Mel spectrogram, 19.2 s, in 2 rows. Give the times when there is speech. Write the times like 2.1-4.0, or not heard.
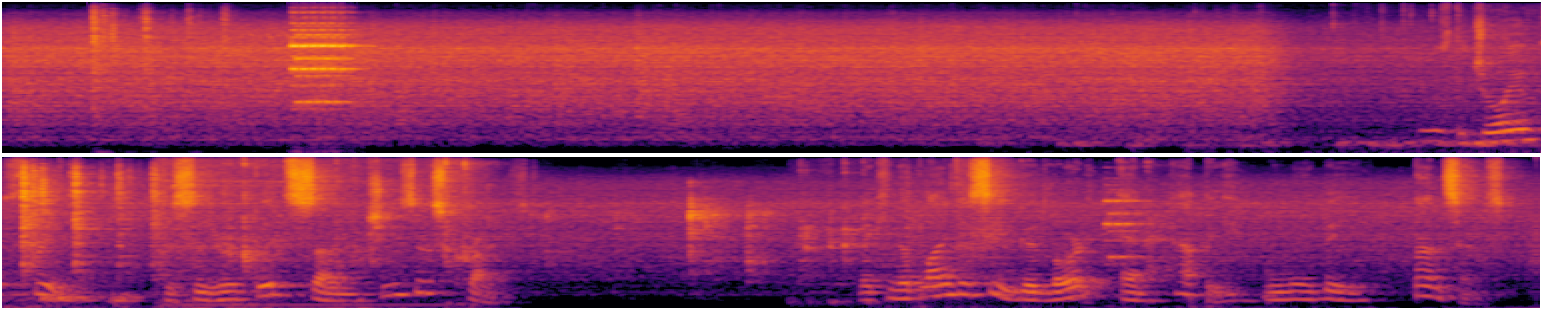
8.9-12.8, 15.0-19.1.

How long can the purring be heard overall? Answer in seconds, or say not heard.
not heard.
